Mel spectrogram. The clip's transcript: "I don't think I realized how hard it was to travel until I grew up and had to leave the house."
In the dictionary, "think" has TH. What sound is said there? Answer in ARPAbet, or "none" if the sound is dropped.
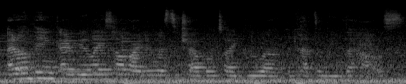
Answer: TH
